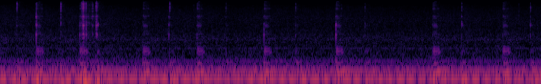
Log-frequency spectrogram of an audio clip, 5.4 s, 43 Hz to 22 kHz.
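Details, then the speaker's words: 1950s ATR mechanical power inverter (6 VDC to 110 VAC), vibrator held near the mic with current applied to its coil during repair: soft, fairly regular ticks about twice a second over a low hum as the reed pulls over; the coil inside is okay. "so you hear that how it's kind of pulling over you kind of hear it pull over like that so the actual coil is okay inside this"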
